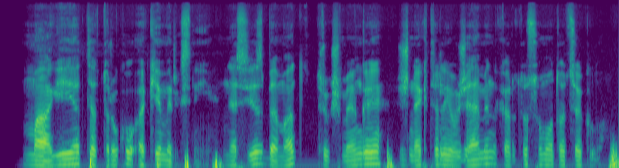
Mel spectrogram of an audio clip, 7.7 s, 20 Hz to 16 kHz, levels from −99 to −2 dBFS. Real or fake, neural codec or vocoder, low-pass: real; none; 14.4 kHz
